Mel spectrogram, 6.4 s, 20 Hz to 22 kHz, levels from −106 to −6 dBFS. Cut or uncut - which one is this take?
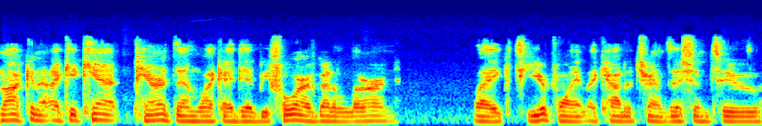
uncut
